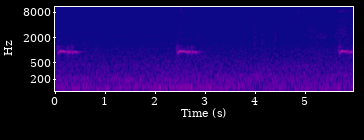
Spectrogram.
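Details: Competition-grade cemani zebra dove (perkutut) giving short, soft mid-pitched coos, three spaced about two and a half seconds apart, over a steady low background hum.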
